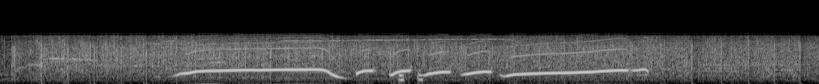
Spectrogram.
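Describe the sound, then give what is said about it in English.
An audience claps steadily for several seconds, welcoming the special guest on the radio show Make Me Feel It Radio, while a gliding, whistle-like tone swoops and chirps over the applause, then the clapping fades out. “We will give Karin a round of applause.”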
